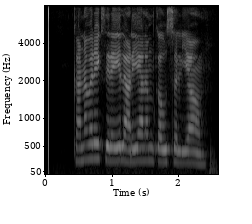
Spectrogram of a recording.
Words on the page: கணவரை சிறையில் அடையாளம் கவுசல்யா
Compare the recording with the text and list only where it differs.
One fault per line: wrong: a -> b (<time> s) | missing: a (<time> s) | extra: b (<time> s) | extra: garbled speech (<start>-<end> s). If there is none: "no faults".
no faults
